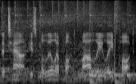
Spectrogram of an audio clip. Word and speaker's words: Malilipot: town is Melilla pot ma Lele pot back centered on the third syllable Capitan Capitan is located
